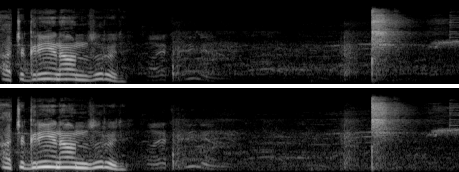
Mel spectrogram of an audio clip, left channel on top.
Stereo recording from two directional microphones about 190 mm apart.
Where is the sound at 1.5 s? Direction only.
60° left (ahead or behind).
